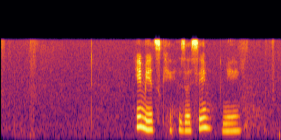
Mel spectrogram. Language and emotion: Russian, sad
